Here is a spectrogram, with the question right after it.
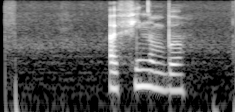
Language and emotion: Russian, neutral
